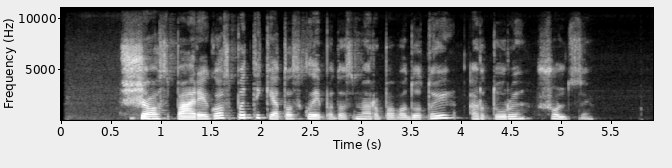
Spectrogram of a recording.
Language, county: Lithuanian, Klaipėda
